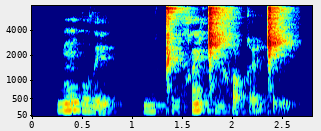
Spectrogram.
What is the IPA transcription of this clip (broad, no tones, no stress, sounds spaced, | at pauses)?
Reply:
β ũ w o ð e | w u ǁ o̤ χ ẽ ǁ æ̤ χ o q ḭ ǁ ḛ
